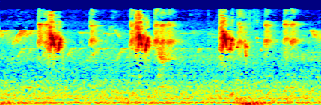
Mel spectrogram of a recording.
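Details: Hungry sparrow chick calling for food: three loud, shrill chirps about a second apart, with softer chirps trailing after them and a low rumble beneath.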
